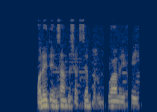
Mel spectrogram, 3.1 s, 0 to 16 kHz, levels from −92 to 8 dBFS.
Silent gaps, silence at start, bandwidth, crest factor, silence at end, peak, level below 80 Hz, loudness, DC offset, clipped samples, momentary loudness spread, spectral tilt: 2.58-2.62 s; 0.75 s; 9.4 kHz; 20 dB; 0.35 s; -18 dBFS; -80 dBFS; -37 LUFS; under 0.1%; under 0.1%; 11 LU; -6 dB/octave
